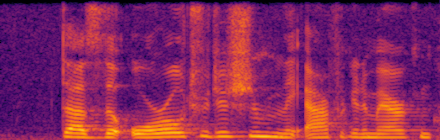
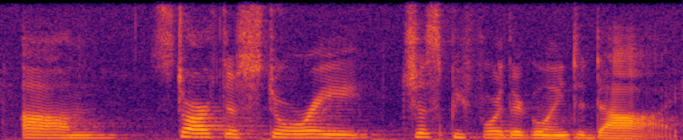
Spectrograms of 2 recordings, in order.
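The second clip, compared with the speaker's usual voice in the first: normal talking voice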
